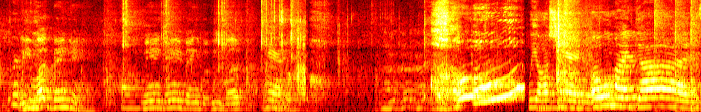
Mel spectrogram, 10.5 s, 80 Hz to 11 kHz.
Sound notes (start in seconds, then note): 5.0 exclaiming; 9.4 tapping on table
